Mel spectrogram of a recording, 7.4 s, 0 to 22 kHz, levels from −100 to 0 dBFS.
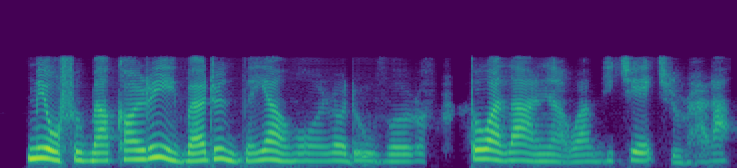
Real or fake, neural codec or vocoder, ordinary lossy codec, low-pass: fake; codec, 16 kHz, 0.5 kbps, X-Codec, HuBERT features, trained on LibriSpeech; none; 5.4 kHz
